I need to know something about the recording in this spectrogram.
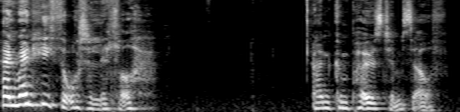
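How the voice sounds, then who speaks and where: Expressive woman reading a classic story. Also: on the low side, takes it slowly. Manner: expressive, feeling. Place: sitting room.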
